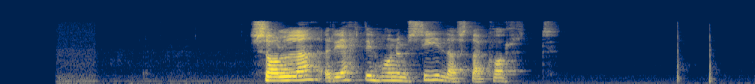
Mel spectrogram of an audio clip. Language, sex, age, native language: Icelandic, female, 60-69, Icelandic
